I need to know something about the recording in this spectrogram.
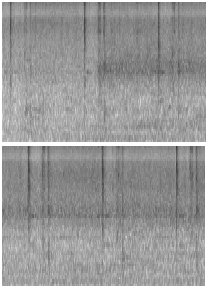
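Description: Computerized flat collar knitting machine running, a steady mechanical hum with a sharp click about every one and a half seconds as the carriage works back and forth. Voices murmur faintly behind it.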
